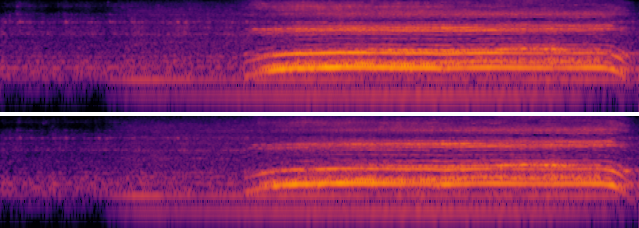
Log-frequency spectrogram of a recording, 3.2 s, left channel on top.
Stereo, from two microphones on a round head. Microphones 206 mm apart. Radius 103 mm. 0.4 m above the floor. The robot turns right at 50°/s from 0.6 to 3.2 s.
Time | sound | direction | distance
1.2 | a scream | 100° left | 1.4 m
